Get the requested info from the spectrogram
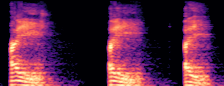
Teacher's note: आवाज कंठ से आ रही है और आपकी जीभ जो है तालु को टच कर रही है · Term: कंठ तालव्य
